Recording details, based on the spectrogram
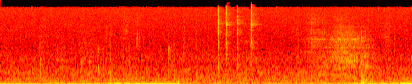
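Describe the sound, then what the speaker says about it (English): Keys tapped on a computer keyboard while entering an Excel formula: a few quiet, scattered clicks, then a quick cluster of sharp keystrokes, close and faint over low room hiss. "the next thing to do is to type in the equal sign"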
